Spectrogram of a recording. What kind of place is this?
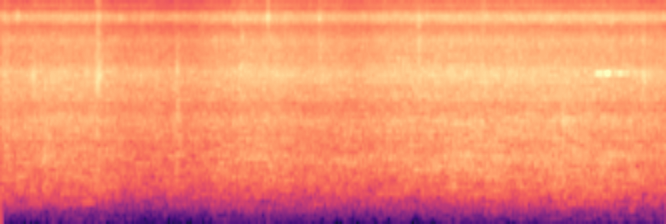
subway station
